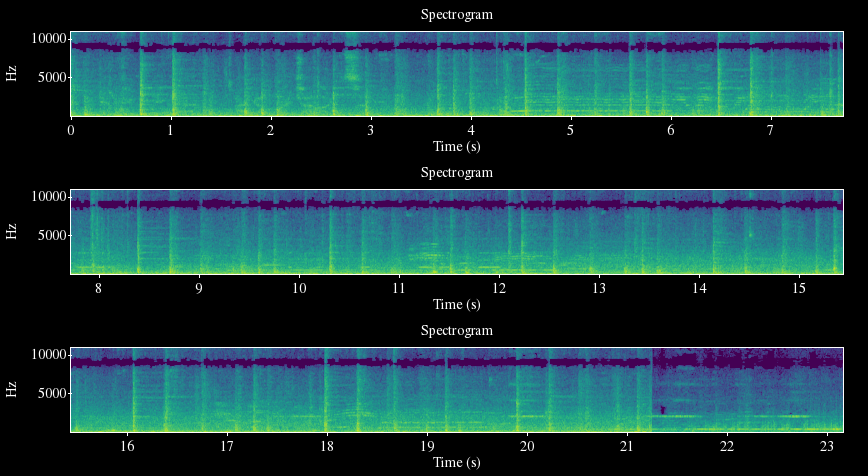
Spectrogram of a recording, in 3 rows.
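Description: Passenger train rolling along the track, heard from an open car: a dense low rumble with many sharp clicks of the wheels over the rail, and short high wheel squeals through the curve. About 21 seconds in, the rumble drops away suddenly, leaving a quieter run with a thin steady squeal.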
